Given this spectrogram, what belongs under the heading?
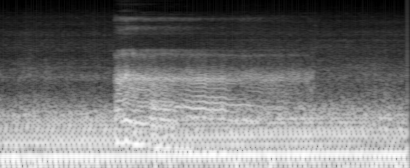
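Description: A motorcycle engine lugging in the wrong gear chugs low and heavily at low revs, a steady rough rumble with a brief strained rise partway through.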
